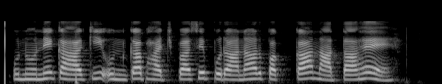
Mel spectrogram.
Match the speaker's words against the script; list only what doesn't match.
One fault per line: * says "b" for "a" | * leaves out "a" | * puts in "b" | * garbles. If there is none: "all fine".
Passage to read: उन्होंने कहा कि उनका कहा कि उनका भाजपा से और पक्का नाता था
* leaves out "कहा कि उनका"
* puts in "पुराना"
* says "है" for "था"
